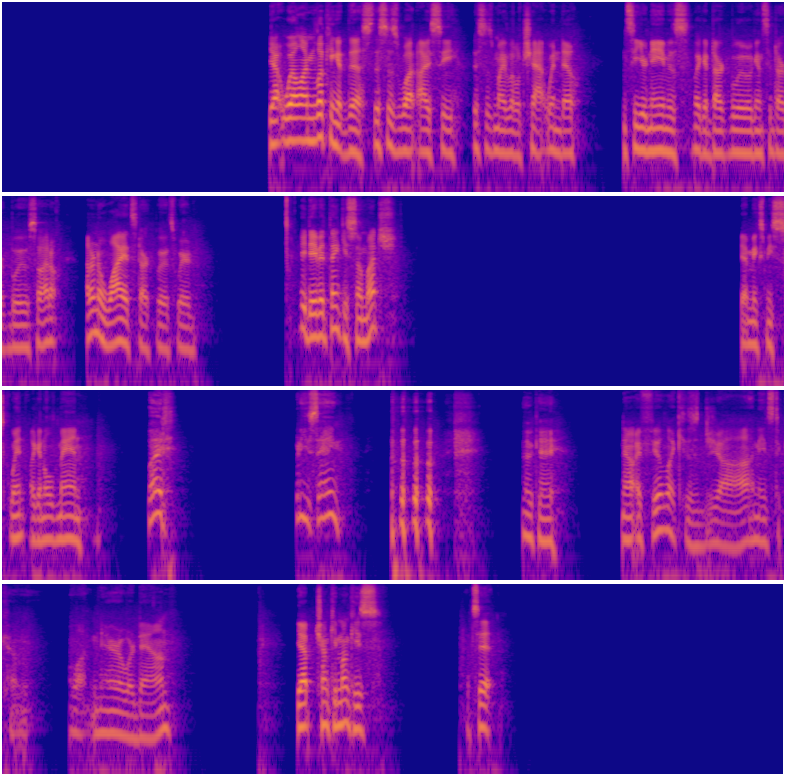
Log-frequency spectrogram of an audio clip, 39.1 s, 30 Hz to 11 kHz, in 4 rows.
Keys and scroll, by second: 28.8 s, 30.9 s.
